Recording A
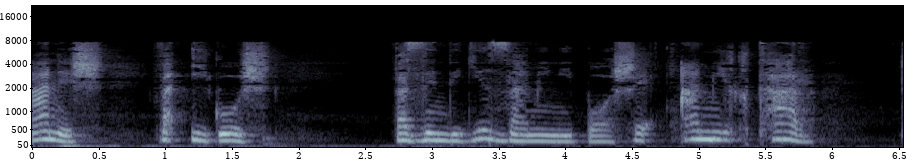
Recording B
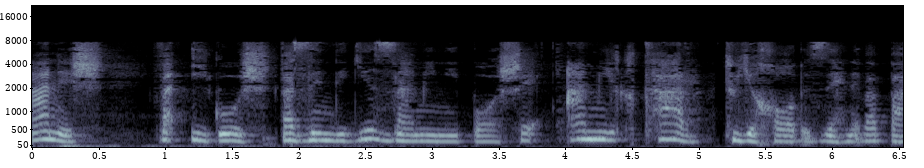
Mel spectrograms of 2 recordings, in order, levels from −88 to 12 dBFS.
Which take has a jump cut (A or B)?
B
